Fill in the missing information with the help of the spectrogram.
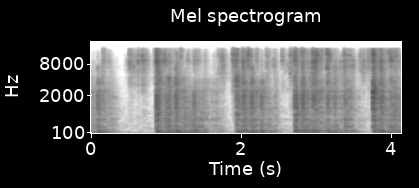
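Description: Fingers pick up, sift and drop small solid blue glass gems on a wooden table. Rapid, bright clicking and rattling comes in several bursts, with short quiet gaps between handfuls, and each click dies away almost at once.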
